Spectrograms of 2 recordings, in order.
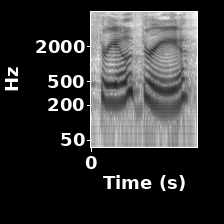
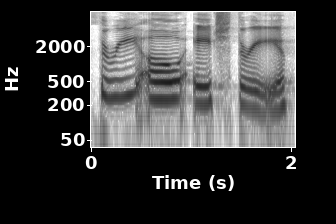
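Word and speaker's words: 3OH!3: So growing up, I thought the band 303 was actually pronounced 30H3.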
